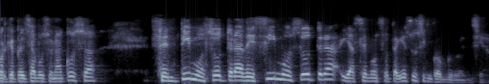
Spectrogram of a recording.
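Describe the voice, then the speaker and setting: Speaking at a moderate pace, a man with a fairly high pitch moves through very wide pitch swings. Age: 60s. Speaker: spiritual teacher and author. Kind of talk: talk in an online interview.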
